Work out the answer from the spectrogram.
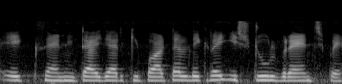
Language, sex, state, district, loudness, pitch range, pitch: Hindi, female, Bihar, Bhagalpur, -23 LUFS, 180-195 Hz, 185 Hz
